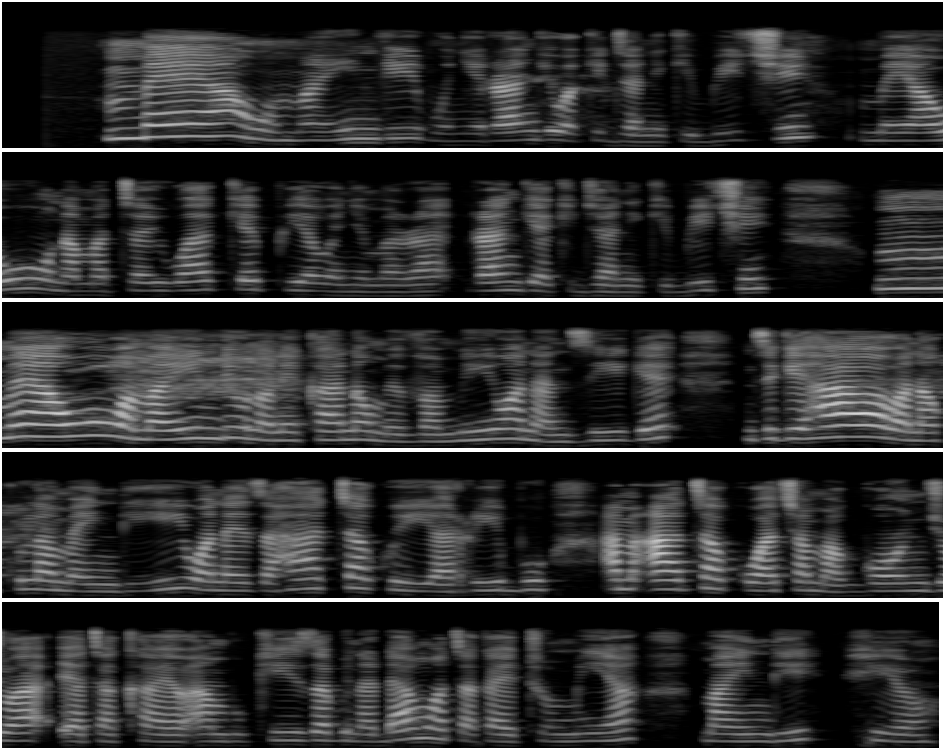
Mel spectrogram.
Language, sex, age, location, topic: Swahili, female, 18-24, Kisumu, health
